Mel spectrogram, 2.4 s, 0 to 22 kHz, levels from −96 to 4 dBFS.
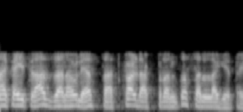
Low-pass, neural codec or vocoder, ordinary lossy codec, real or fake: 3.6 kHz; codec, 16 kHz, 8 kbps, FunCodec, trained on LibriTTS, 25 frames a second; none; fake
